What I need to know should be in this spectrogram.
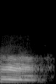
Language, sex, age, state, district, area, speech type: Marathi, male, 30-45, Maharashtra, Nashik, urban, conversation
